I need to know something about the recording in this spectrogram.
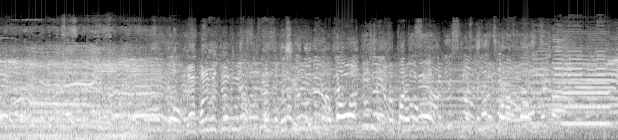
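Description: A crowd of men shout and argue loudly outdoors.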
